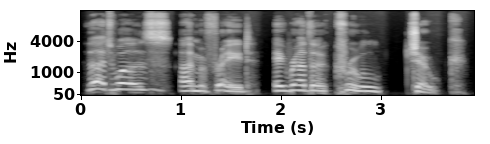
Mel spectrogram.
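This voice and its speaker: A man voicing an old male wizard regent who is formal, paternal and dryly playful, speaking slowly and deliberately. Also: high voice, creaky, dry recording, studio quality, voice pushed up, exaggerated voice. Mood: sheepish. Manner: slow, deliberate, grandly formal. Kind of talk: audiobook character voice.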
